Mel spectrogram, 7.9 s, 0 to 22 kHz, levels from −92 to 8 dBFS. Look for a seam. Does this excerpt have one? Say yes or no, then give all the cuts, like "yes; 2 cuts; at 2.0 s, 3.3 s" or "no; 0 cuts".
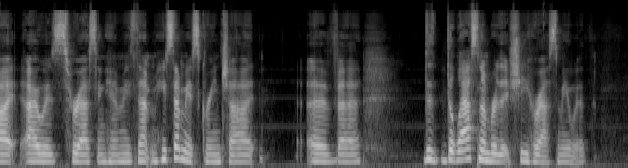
no; 0 cuts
